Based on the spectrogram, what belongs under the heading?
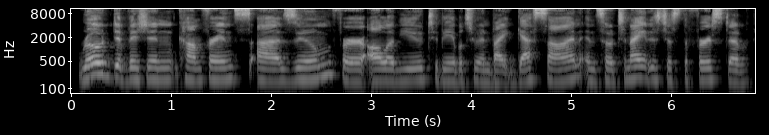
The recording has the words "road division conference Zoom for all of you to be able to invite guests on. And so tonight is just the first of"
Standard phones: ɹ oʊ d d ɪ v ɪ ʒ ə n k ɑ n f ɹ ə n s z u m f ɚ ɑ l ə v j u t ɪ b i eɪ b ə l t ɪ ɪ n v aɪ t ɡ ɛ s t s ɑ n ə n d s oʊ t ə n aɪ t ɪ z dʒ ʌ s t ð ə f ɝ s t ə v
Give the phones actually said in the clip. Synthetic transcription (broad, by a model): ɹ oʊ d d ɪ v ɪ ʒ ə n k ɑ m f ɹ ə n s z u m f ɚ ɑ l ə v j u t ɪ b i eɪ b l t ɪ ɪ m v aɪ t ɡ ɛ s t s n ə n s oʊ t ə n aɪ t ɪ z dʒ ʌ s t ð ə f ɝ s t ə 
